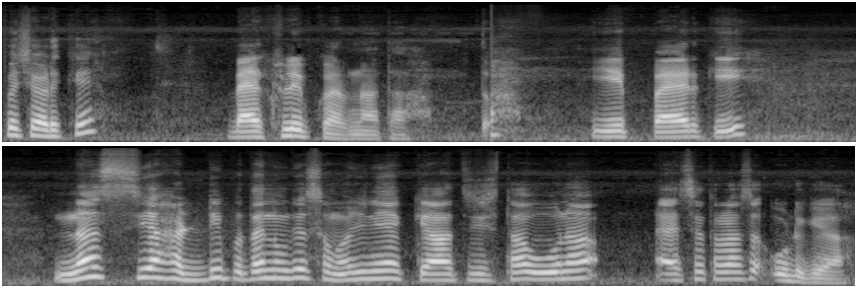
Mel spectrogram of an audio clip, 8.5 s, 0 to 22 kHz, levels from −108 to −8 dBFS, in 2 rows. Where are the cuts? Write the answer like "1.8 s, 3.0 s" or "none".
2.5 s

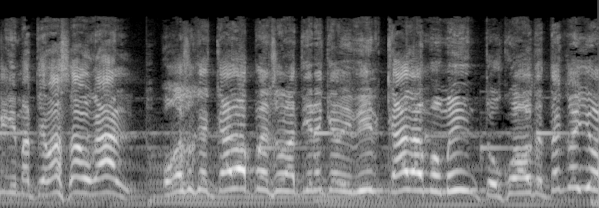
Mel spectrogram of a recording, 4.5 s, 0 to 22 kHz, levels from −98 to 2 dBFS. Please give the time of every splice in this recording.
1.1 s

